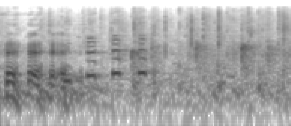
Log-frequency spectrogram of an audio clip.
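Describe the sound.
A voice, sounding like laughter, is followed by a short burst of scattered audience applause, a rapid, uneven patter of claps that stays fairly light for about a second.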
